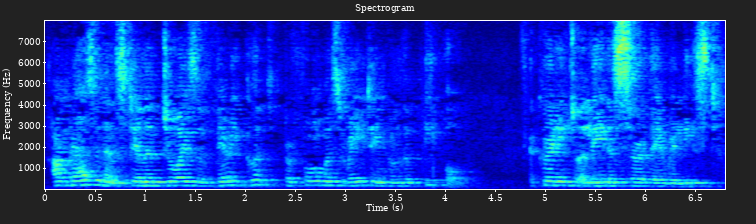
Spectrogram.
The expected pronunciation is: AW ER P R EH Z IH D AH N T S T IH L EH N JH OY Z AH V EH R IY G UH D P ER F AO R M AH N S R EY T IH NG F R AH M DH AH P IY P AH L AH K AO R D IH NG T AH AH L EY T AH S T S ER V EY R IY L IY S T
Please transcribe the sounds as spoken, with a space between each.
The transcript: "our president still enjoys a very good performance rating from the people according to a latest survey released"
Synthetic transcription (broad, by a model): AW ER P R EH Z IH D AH N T S T IH L EH N JH OY Z AH V EH R IY G UH D P ER F AO R M AH N S R EY T IH NG F R AH M DH AH P IY P AH L AH K AO R D IH NG T AH AH L EY T AH S T S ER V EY R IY L IY S T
